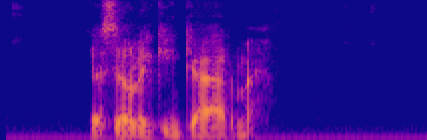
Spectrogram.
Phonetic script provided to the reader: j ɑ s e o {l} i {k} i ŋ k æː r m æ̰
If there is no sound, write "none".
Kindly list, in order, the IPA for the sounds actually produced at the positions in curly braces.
l, k

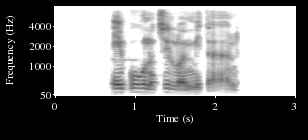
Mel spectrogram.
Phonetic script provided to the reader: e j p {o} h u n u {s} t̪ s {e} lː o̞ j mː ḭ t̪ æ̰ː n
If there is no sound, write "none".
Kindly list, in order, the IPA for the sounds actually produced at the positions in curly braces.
u, none, i

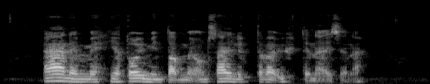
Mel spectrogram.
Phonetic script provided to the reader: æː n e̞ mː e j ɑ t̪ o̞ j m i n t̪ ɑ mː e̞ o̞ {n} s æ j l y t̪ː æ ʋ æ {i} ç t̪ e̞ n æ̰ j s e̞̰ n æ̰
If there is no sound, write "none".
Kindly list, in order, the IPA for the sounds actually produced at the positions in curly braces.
n, y

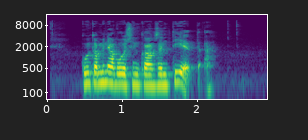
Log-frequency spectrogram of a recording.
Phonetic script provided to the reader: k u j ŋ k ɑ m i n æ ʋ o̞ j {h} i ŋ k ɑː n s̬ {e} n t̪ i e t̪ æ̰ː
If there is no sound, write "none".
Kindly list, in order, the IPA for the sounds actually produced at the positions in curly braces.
s, e

